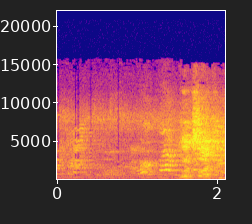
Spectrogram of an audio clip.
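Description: Ringside audience in a hall, with children's voices calling out: quieter for the first second, then high-pitched voices pick up again about a second and a half in.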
